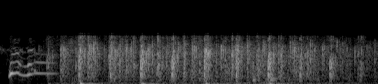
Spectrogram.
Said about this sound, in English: I can see it's always something with the damn sound switchboard lately. Can I get my damn hand clap, please?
